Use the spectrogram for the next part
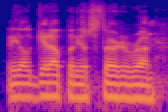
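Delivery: ordinary talk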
